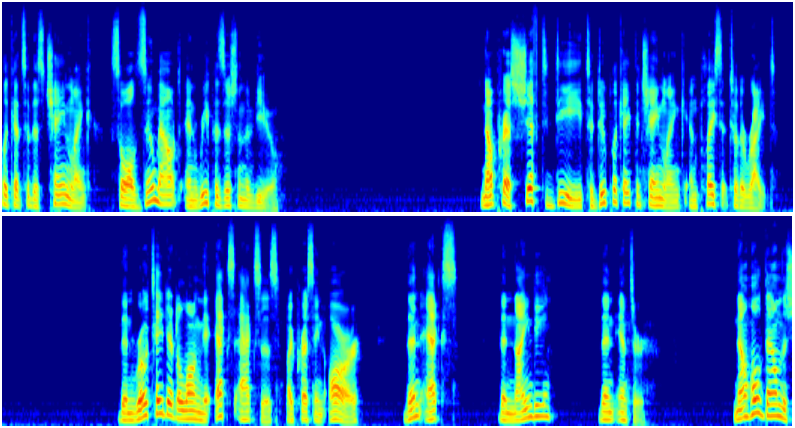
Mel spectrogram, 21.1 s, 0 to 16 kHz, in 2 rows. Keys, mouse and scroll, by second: 1.7-3.5 scroll down 1, 3.5 shift+middle click, 7.2 shift+d, 11.5 click, 14.4 r.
